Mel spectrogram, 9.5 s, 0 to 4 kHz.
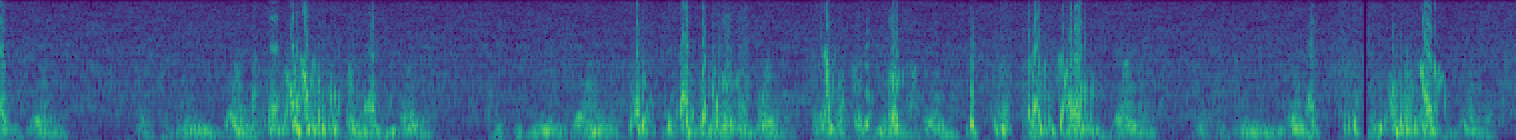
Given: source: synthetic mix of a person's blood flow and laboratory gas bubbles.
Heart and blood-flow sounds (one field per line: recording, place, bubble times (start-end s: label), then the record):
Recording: Doppler ultrasound of blood flow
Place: precordium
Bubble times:
0.00-0.09 s: bubbles
1.56-2.46 s: bubbles
3.92-4.10 s: bubbles
4.14-4.71 s: bubbles
5.06-5.74 s: bubbles
6.03-6.12 s: bubbles
6.18-6.32 s: bubbles
6.38-6.85 s: bubbles
8.14-8.24 s: bubbles
8.35-8.51 s: bubbles
8.58-9.06 s: bubbles
From the record:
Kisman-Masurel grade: 333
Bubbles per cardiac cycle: rolling drumbeat, 9 or more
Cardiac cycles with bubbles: 50 to 99%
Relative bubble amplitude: loud (0.450 to 0.775)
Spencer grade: 3 (all of the cardiac periods contain showers or single bubble signals, but not dominating or overriding the cardiac motion signals)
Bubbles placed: only in the low amplitude regions of the cardiac cycle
